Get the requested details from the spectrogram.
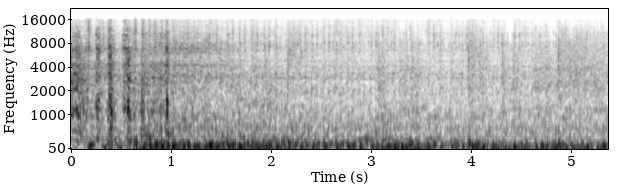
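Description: A dirt bike engine sputters to life with a sharp burst, then settles into a steady, throaty rumble, fairly loud throughout, as the rider takes off between cars in a garage. No voices.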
